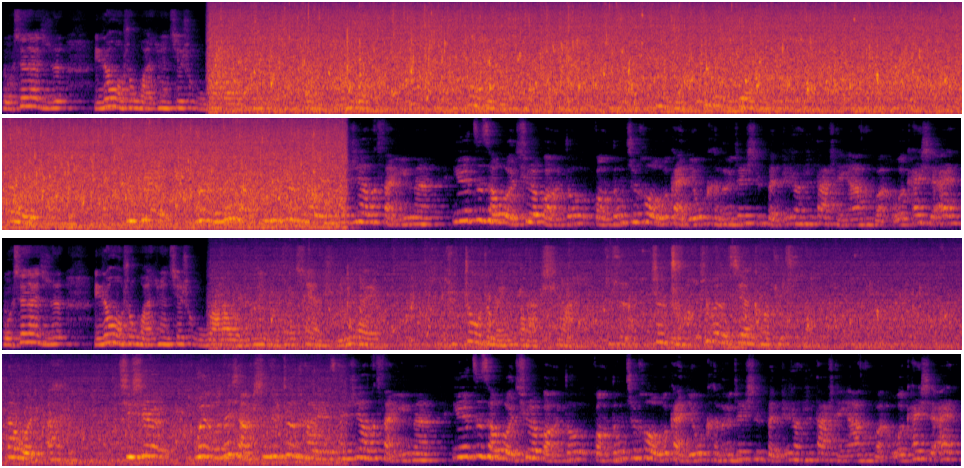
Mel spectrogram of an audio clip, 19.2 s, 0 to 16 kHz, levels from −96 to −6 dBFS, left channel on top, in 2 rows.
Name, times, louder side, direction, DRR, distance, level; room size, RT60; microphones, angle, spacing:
voice 1, 0.0-8.2, right 1 dB, 25° right, 6 dB, 0.8 m, -39 dB
sound 1, 2.0-13.1, left 11 dB, 80° left, 0.3 m, -33 dB
voice 2, 9.4-10.3 10.8-19.1, right 1 dB, 45° right, -2 dB, 2.5 m, -35 dB
10.5 x 6.4 x 2.4 m, 0.67 s
head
